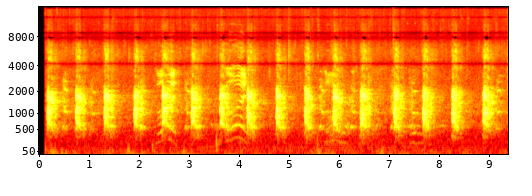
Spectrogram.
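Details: Diesel vom Darland Haus, a 16-month-old male German Shepherd Dog in Schutzhund protection training, barks in loud, sharp bursts repeated nearly twice a second at a steady rhythm, with a human voice faintly underneath.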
